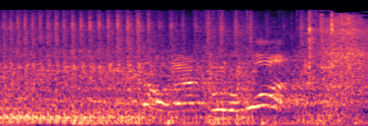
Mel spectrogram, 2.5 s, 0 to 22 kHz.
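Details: Honda GX340 engine on a Wacker generator, after reassembly with the original insulator and carburetor and the correct gaskets fitted. It fires and holds one speed with a steady, even drone, no misses, surging or knocks; normal running.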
